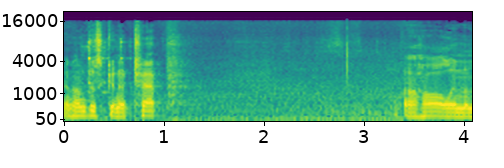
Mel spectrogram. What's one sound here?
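Steel plates clink against each other as they are handled.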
